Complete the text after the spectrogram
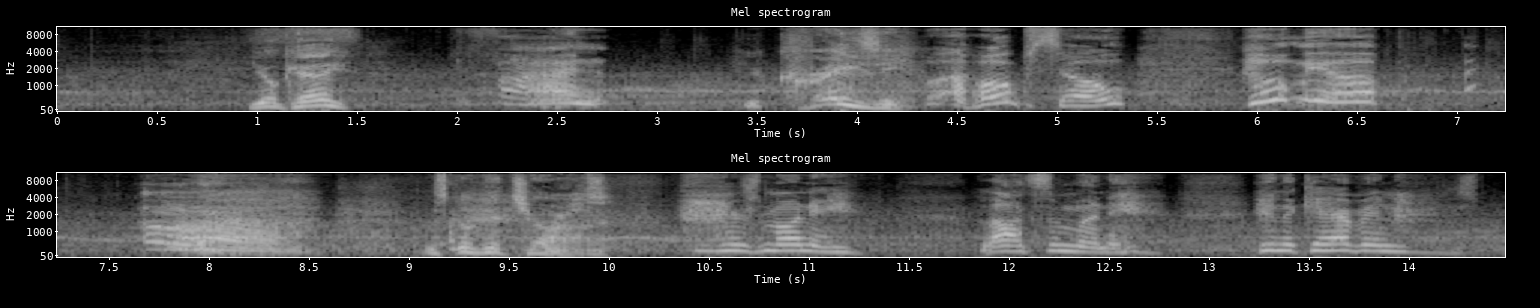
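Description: A young man talks calmly into a microphone.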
